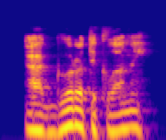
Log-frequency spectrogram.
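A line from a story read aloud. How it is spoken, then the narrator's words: Plain. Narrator (Russian): спросил сержант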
